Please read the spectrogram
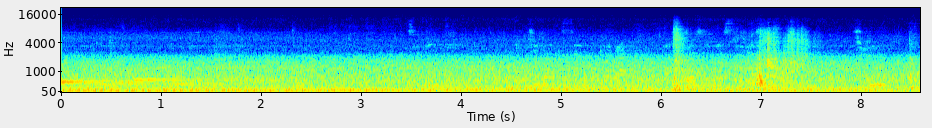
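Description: Oil tank wagons of a freight train rolling past a station platform: a steady low rumble from the wheels and running gear, with a couple of sharp clacks from the wheels late on.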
